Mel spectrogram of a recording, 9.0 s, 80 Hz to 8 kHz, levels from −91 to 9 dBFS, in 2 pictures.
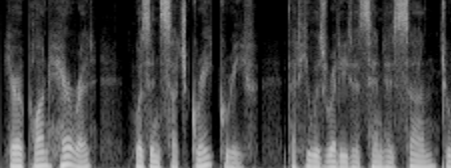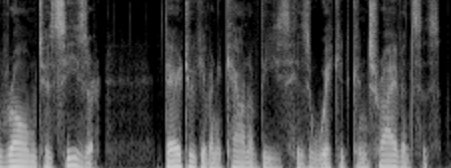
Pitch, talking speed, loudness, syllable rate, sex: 95 Hz, 195 wpm, -19 LUFS, 5.4 syllables/s, male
